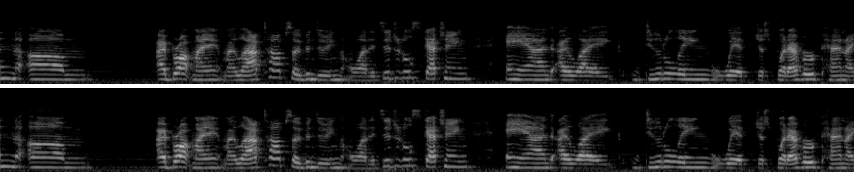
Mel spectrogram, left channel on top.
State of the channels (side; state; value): both; normal; correlation 0.33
